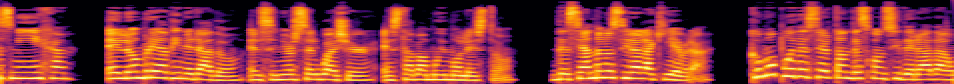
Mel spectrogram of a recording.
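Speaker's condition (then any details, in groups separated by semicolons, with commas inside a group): No condition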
